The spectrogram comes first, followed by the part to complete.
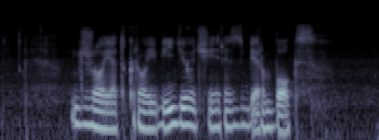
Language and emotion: Russian, neutral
